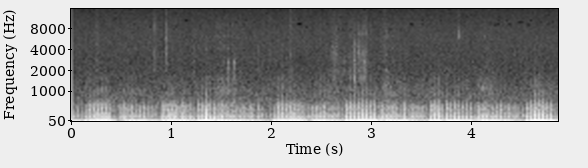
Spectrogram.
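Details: Close, deep purr of a domestic cat by a crackling chimney fire, rumbling in breath-length surges of about a second each, separated by short dips, with light woody snaps in the background.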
